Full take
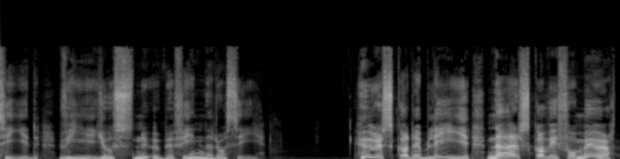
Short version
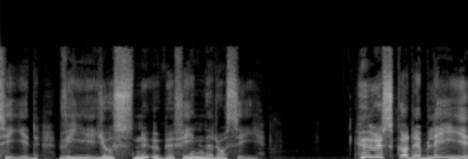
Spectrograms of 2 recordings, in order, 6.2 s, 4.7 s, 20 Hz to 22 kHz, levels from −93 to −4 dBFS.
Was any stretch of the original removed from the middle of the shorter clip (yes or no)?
no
